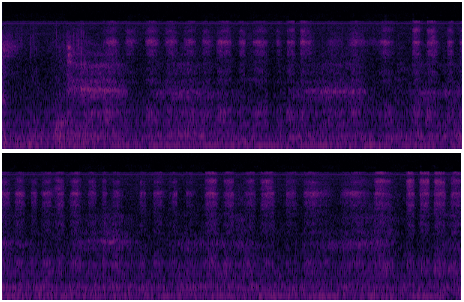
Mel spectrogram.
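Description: Faint scratching of a pencil drawing on paper in a few short strokes, over a low steady hum.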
